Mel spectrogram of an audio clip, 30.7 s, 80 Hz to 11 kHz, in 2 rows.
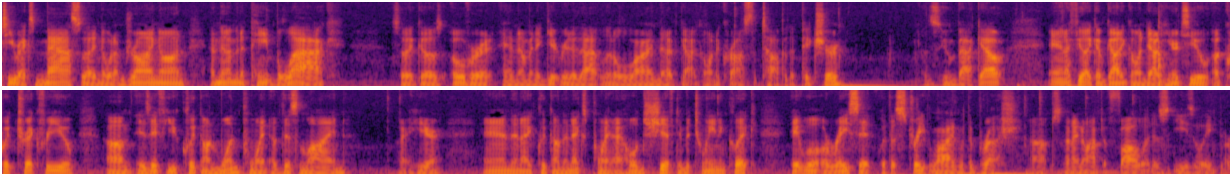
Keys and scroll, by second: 8.3 super+-, 10.6 super+-, 25.4 super+=.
